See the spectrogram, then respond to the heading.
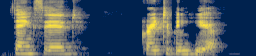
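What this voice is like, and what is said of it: Australian accent. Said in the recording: “already detected an accent. ... have you ever been to Australia”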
